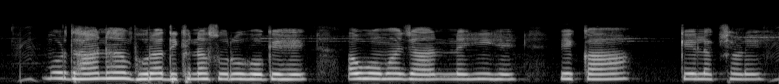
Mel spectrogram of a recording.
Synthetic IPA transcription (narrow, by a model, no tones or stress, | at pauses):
mʊɾd̪ʱaːnɦãbʱʊɾad̪ɪkʰnasʊɾuɦoːɡeɦɛː | ɐbomãd͡ʒaːnːɐɦĩɦɛː | jekaː | kelɐkʃəɽẽ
